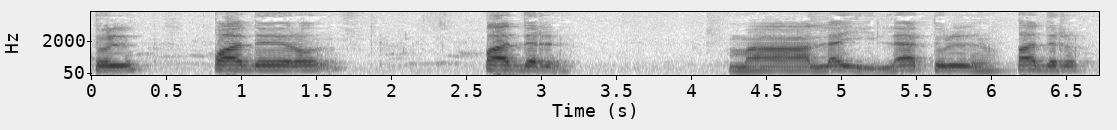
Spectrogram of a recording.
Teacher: تا کو لام سے ملا دینا ہے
